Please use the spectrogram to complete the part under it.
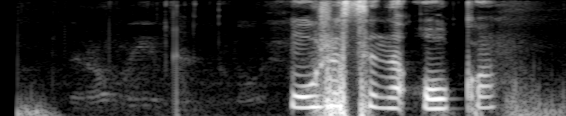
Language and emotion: Russian, neutral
